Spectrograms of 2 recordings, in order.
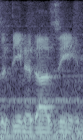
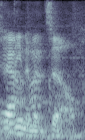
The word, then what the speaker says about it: Idina Menzel: He's not going to pull a John Travolta and refer to her as Idina Dazim. It's Idina Menzel.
